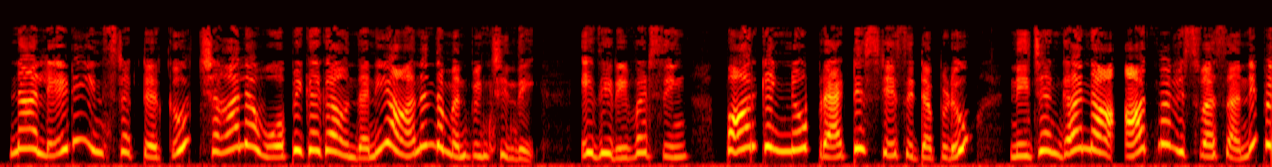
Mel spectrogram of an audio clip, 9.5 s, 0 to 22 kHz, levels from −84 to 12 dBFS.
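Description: A speech clip with MP3 compression damage from start to finish. Nothing sounds above 11.2 kHz, so the top of the treble is simply gone. The damage is plainly audible. Weak frequency detail drops in and out between frames, giving the sound a watery, swirling texture. The cause is likely an MP3 encoder that ran short of bits. It cut the treble at a fixed point and discarded quiet detail, which fits a low bitrate around 48 kbps.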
